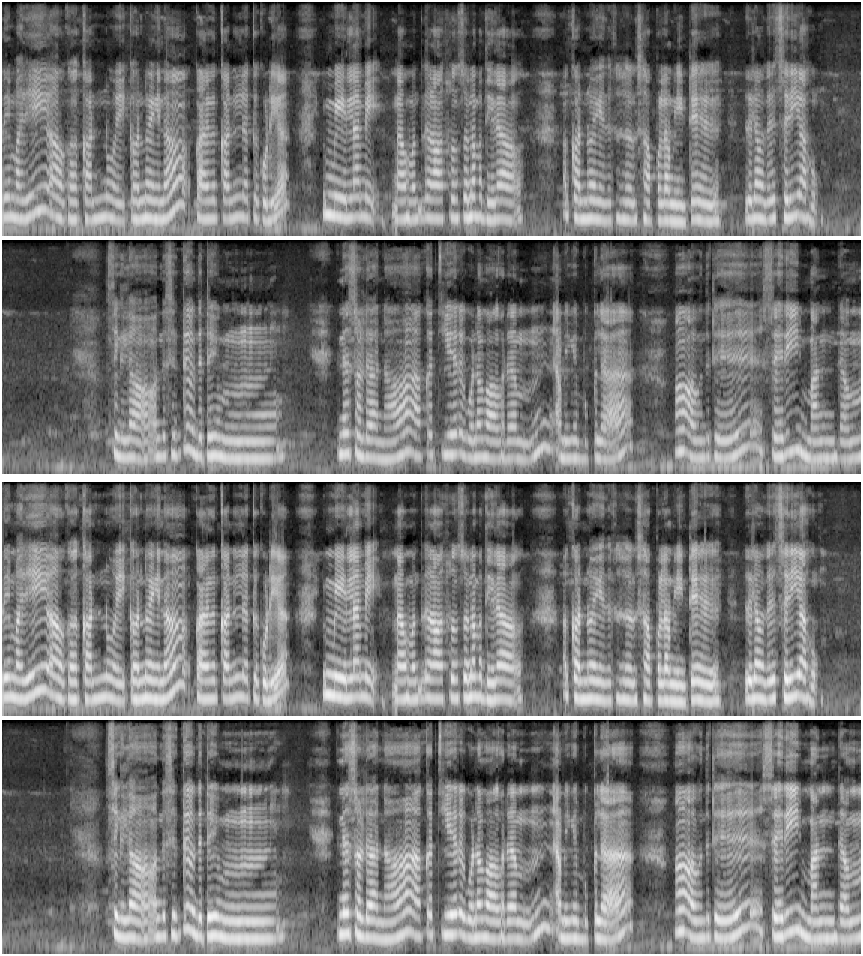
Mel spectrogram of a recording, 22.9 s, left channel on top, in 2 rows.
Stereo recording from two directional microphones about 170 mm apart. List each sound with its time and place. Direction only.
0.0 s a woman's voice: 15° right (ahead or behind)
12.5 s a woman's voice: 15° right (ahead or behind)
14.3 s mantra: 5° right (ahead or behind)
15.5 s a sound: 15° right (ahead or behind)
16.0 s a woman's voice: 15° right (ahead or behind)
18.3 s mantra: 5° right (ahead or behind)
18.8 s a woman's voice: 15° right (ahead or behind)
